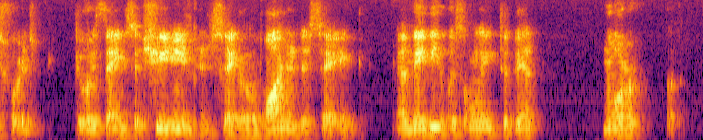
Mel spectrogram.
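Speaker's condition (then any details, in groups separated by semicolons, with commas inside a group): Parkinson's disease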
